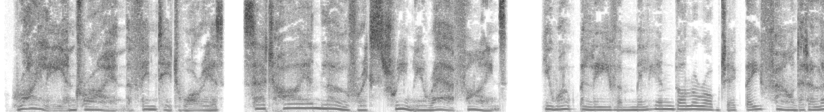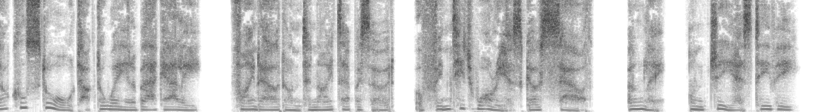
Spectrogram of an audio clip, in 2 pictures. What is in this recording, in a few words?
English Skill Promo; OSM Talent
